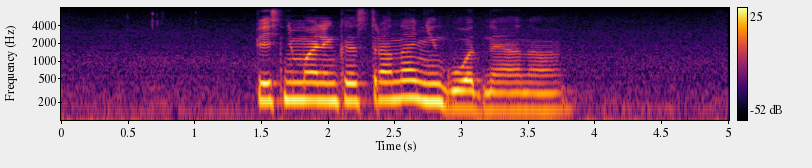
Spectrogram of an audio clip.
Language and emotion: Russian, neutral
